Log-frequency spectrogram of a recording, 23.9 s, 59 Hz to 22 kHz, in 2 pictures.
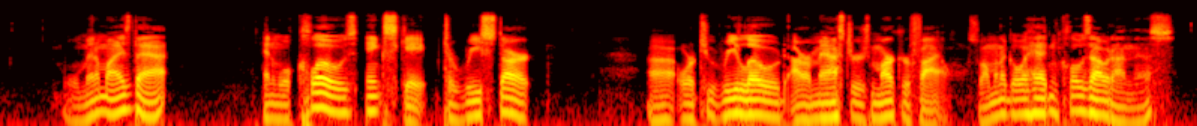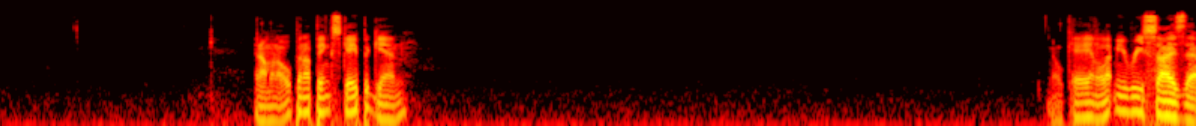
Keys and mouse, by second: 0.6 click, 1.8 click, 11.0 click, 12.3 click, 23.0 click.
